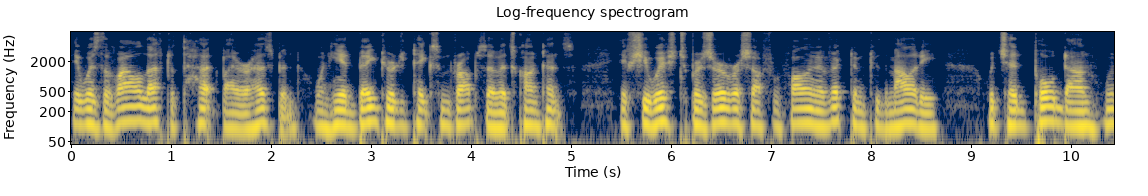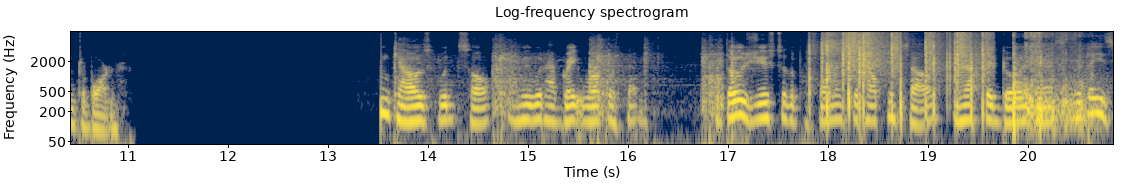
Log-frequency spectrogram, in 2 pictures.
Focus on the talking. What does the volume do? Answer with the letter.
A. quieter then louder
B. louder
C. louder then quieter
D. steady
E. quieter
D.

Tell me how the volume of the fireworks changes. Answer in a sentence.
The loudness of the fireworks goes up.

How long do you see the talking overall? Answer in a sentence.
The talking can be heard for 18 seconds in total.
